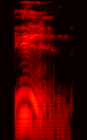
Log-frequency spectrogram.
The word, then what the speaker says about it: une: And then une for the feminine, with the E on the end, giving us 2 syllables, really, because it should be une, although that E generally isn't pronounced in most dialects of French, so we get une.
